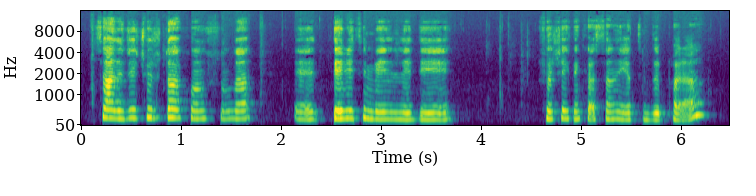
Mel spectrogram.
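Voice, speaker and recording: A woman talks at a fairly quick pace in a high pitch. Her intonation stays fairly even. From Turkey. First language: Turkish (speaking Swedish). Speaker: defendant. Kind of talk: court testimony. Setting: courtroom.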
